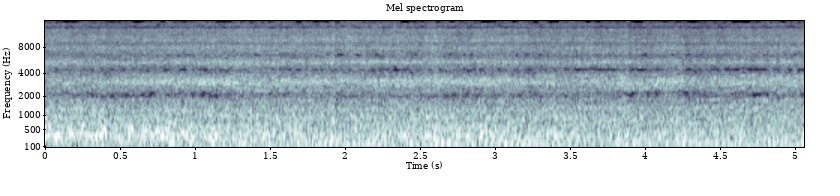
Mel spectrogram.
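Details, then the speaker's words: 1996 Ford Bronco after fixing a buzzing noise, which the owner blames on the fan clutch: steady, even idle at about 1000 rpm, previously under 1000, with a smooth low drone and no buzz, knock or miss. "okay so I just finished fixing my truck it runs good now it idle it idles at at 1000 rpms now"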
